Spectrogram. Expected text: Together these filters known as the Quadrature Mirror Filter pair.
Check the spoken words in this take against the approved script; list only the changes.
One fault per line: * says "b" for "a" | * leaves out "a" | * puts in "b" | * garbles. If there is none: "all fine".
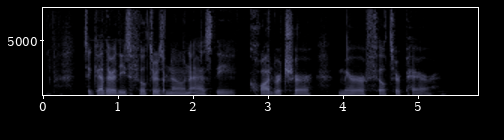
all fine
